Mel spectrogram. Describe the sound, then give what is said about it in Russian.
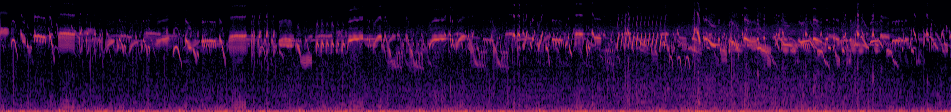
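Several field songbirds rising into the sky in the clear morning pour out continuous, overlapping high-pitched warbling and trills, steady throughout, with no voices and only a faint low background rumble. “Видно, как птица только что взлетела, и, набирая силу и высоту, тоже устремляется в небо. И почти незаметны в прозрачной утренней голубизне диковинные полевые певуны.”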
